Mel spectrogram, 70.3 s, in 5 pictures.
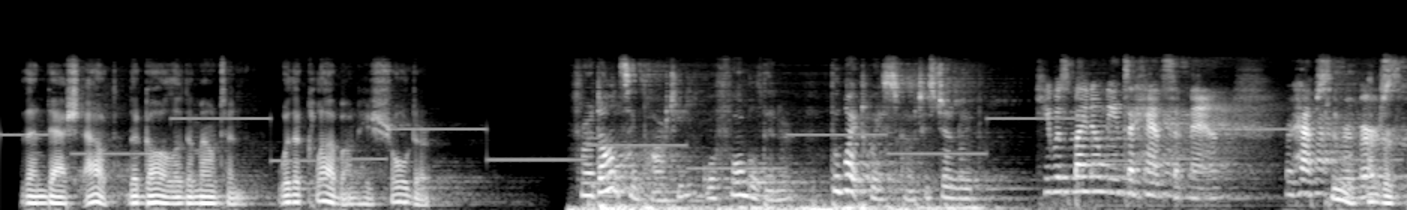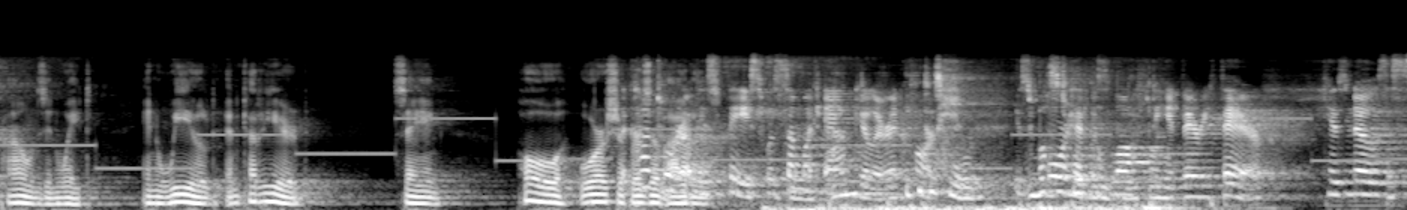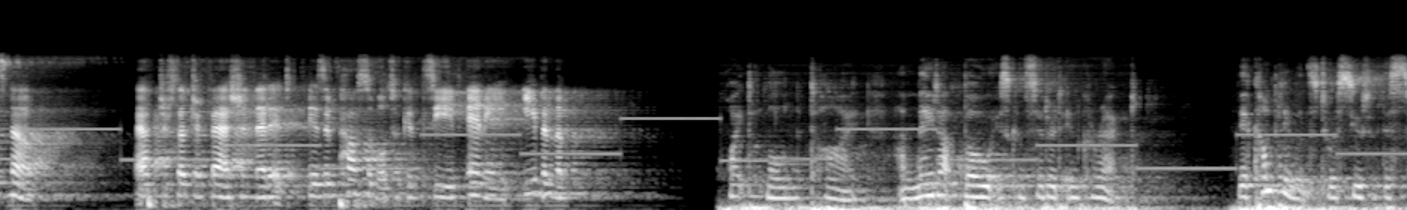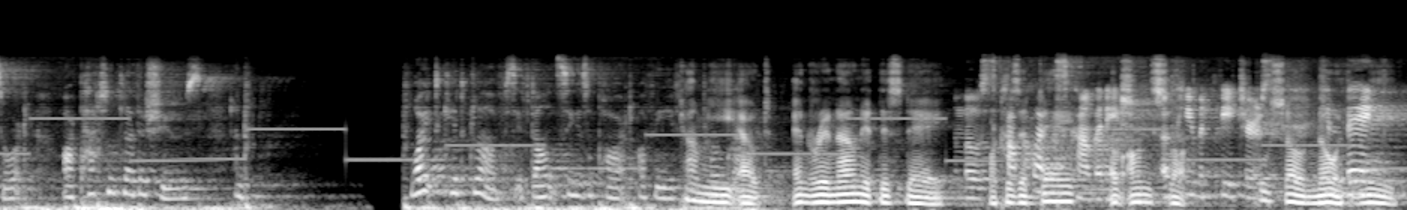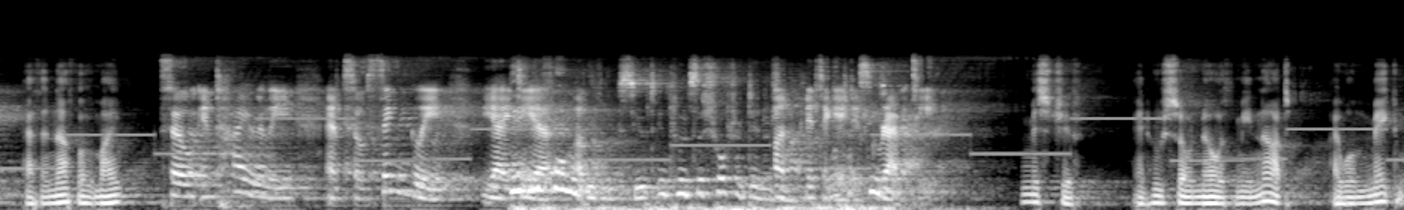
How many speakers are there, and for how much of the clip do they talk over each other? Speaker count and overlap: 3, about 19%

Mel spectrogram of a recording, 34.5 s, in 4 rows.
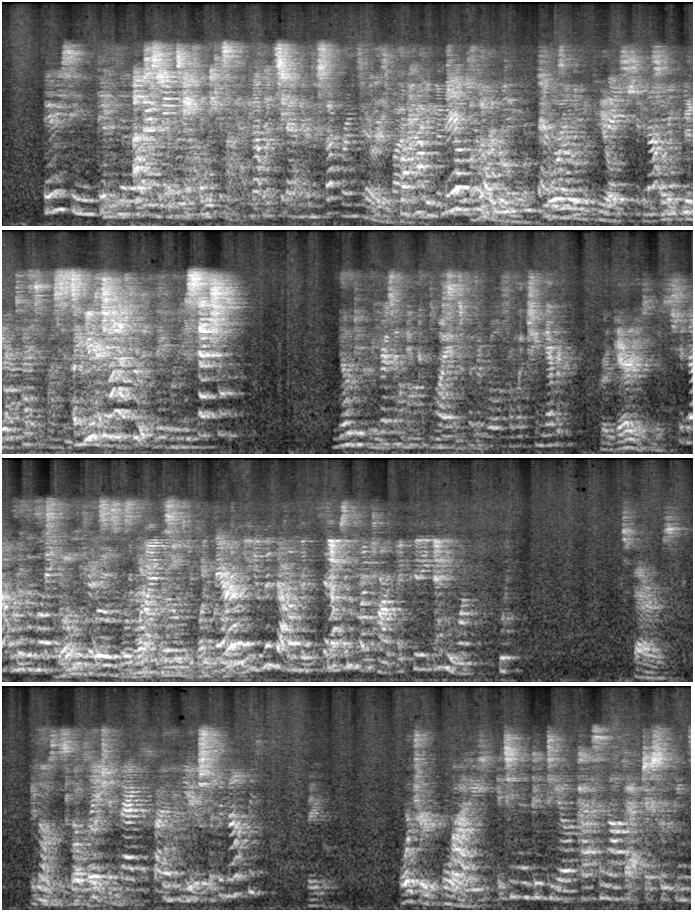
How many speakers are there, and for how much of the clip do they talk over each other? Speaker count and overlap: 7, about 54%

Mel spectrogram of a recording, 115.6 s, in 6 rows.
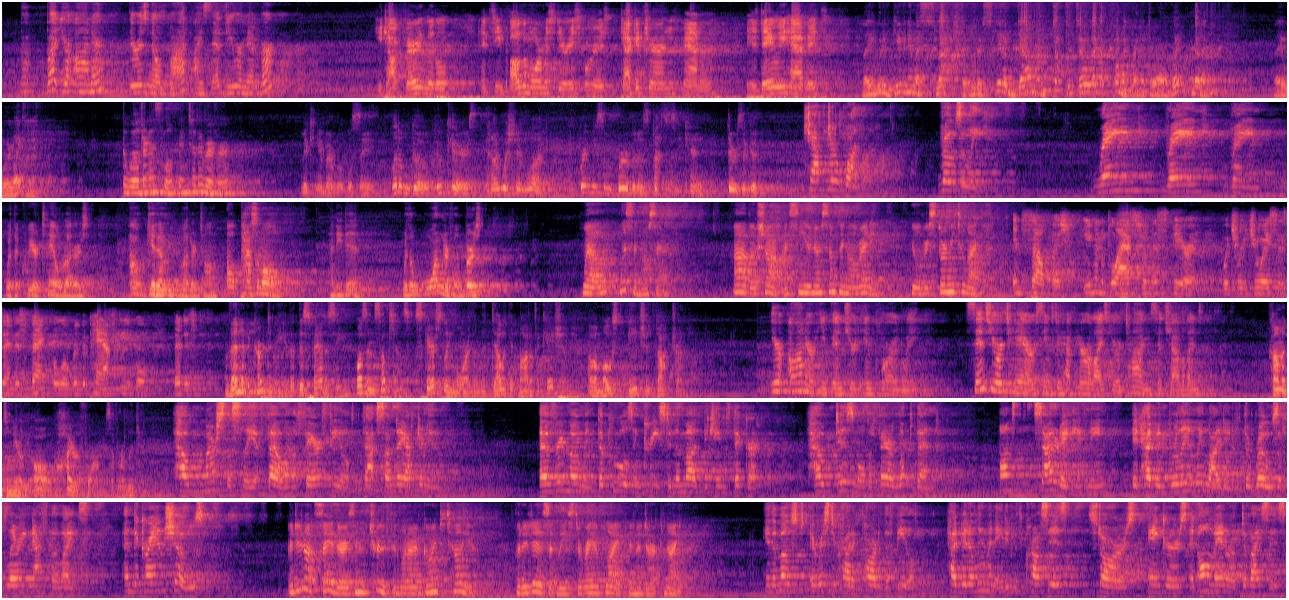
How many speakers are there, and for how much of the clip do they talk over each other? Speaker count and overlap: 10, no overlap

